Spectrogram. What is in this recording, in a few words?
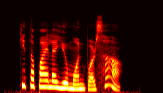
Nepali, basic phrases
